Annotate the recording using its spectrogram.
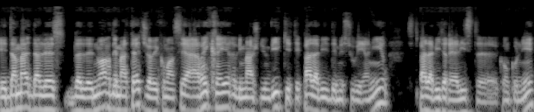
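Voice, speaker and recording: With a Neapolitan accent, a man talks at a fairly quick pace with ordinary pitch variation and big swings in loudness. The background is quiet. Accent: Italian (Neapolitan) accent in French. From Italy, Naples; Italy. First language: Italian (speaking French). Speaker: film director. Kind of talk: interview monologue; interview answer. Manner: halting, frequent repetitions and hesitations.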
